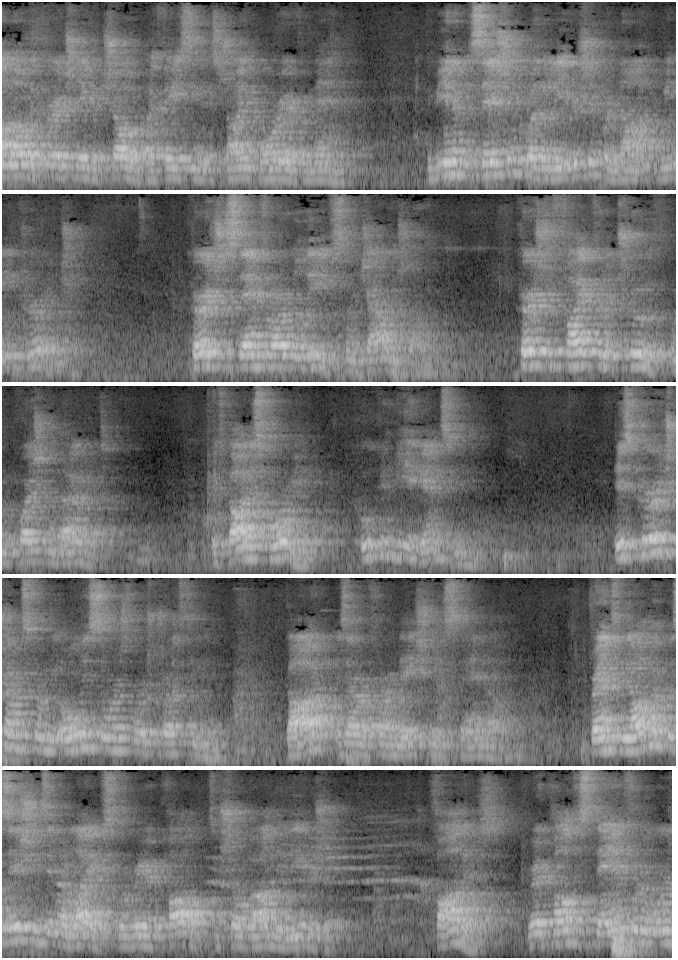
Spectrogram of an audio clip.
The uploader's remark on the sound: Worship Service. Sorry for the poor sound quality.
